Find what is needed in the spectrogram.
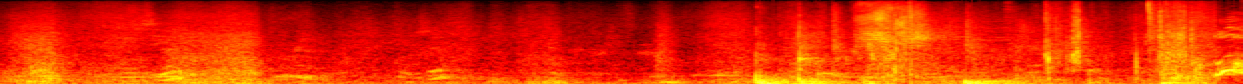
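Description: Low voices talking, then from about four seconds in a run of heavy thumps and rustling, as of people scrambling about and the camera being jostled.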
